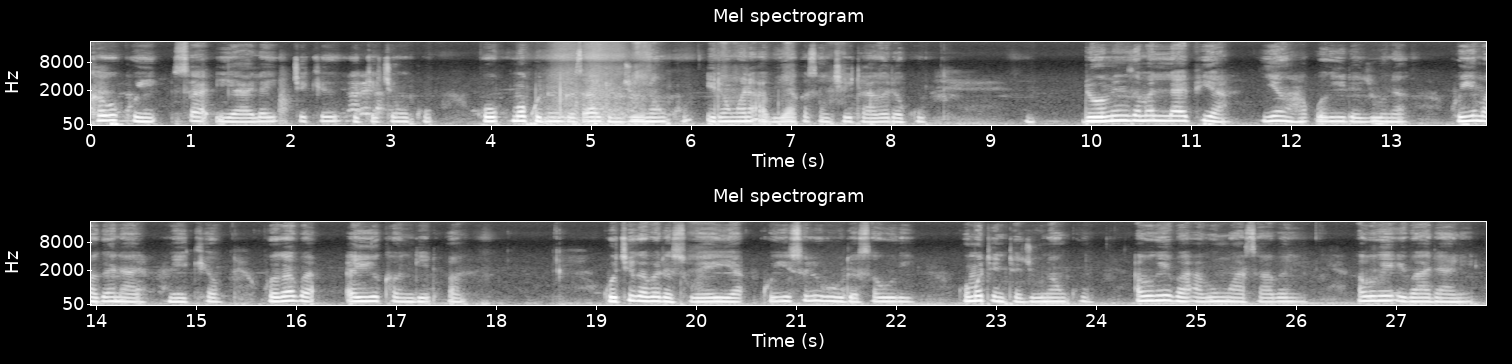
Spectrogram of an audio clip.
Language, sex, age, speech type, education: Hausa, female, 46-60, spontaneous, tertiary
